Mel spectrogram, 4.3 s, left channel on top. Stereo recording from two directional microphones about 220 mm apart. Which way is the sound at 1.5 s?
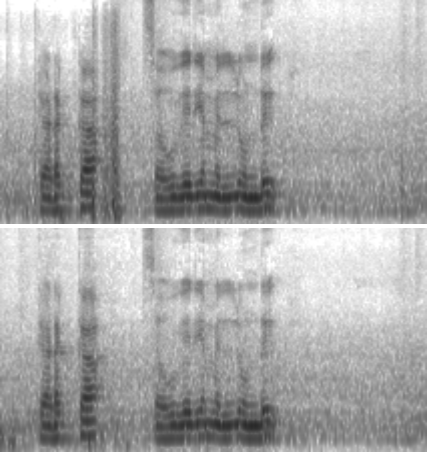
Centre (ahead or behind).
